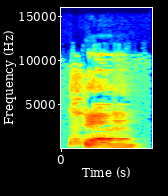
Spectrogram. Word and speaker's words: kuang: So if you combine the consonant ”k” and vowel “uang” together and pronounce it with the first tone, it is pronounced “kuang”. kuang Rule 2 gives you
